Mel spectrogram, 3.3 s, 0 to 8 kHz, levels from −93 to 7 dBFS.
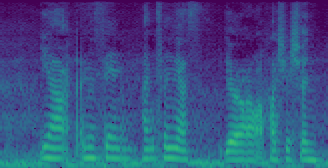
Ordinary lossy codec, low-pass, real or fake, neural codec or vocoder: none; none; fake; codec, 16 kHz, 1 kbps, FreqCodec, larger model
